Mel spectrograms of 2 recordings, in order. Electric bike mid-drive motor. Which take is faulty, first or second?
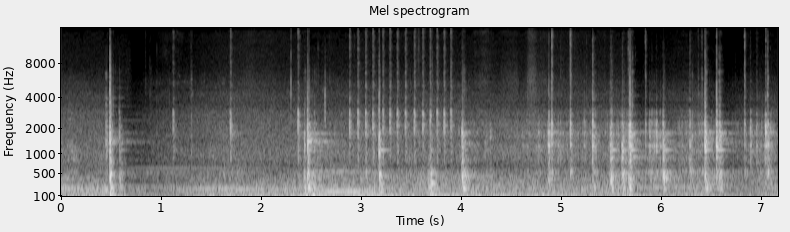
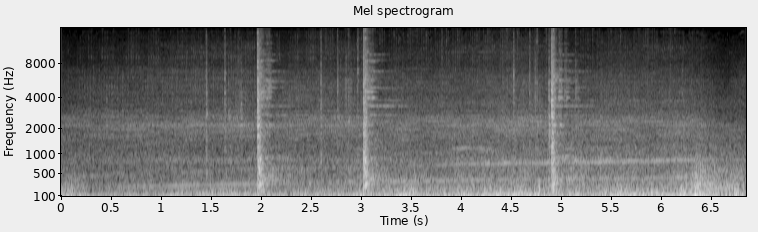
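second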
